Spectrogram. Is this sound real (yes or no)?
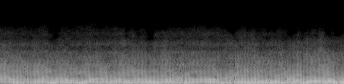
no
